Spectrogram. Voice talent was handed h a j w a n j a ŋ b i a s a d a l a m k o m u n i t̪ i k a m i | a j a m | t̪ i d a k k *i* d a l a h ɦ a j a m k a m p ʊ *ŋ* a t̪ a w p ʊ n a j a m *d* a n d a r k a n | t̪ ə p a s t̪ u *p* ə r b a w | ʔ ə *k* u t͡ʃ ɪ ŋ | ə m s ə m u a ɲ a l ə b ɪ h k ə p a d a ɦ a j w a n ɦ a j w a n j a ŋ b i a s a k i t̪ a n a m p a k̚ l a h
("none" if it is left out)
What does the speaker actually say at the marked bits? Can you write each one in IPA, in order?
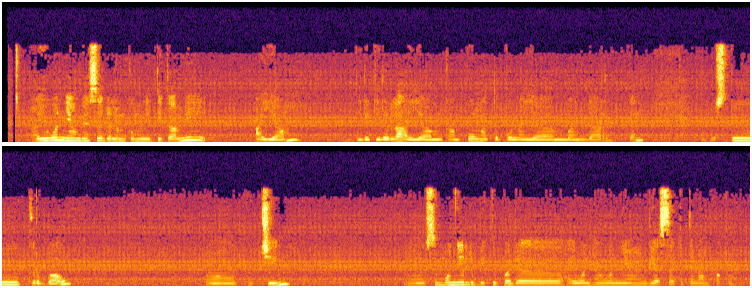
i, ŋ, b, k, k

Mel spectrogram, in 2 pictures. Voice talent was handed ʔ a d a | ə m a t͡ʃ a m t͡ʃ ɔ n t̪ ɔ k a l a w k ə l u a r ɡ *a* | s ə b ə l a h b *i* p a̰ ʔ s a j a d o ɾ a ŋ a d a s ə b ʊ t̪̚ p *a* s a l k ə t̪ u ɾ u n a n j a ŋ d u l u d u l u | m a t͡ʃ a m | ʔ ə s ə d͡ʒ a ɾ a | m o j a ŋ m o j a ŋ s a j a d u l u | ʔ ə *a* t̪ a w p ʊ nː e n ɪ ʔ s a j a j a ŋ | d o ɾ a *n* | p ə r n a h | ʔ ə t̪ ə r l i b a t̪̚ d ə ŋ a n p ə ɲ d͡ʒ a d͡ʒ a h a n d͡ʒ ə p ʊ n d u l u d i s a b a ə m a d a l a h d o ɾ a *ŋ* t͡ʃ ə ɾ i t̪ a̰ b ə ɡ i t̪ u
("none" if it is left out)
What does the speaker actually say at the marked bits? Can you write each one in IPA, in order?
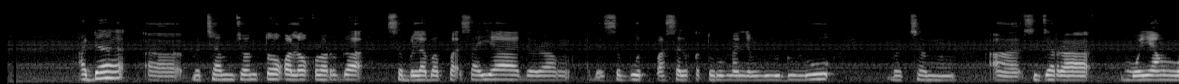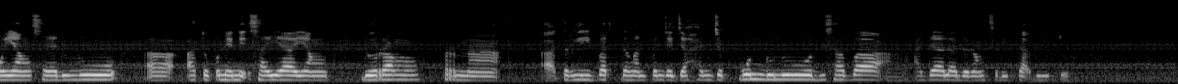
a, a, a, a, ŋ, ŋ

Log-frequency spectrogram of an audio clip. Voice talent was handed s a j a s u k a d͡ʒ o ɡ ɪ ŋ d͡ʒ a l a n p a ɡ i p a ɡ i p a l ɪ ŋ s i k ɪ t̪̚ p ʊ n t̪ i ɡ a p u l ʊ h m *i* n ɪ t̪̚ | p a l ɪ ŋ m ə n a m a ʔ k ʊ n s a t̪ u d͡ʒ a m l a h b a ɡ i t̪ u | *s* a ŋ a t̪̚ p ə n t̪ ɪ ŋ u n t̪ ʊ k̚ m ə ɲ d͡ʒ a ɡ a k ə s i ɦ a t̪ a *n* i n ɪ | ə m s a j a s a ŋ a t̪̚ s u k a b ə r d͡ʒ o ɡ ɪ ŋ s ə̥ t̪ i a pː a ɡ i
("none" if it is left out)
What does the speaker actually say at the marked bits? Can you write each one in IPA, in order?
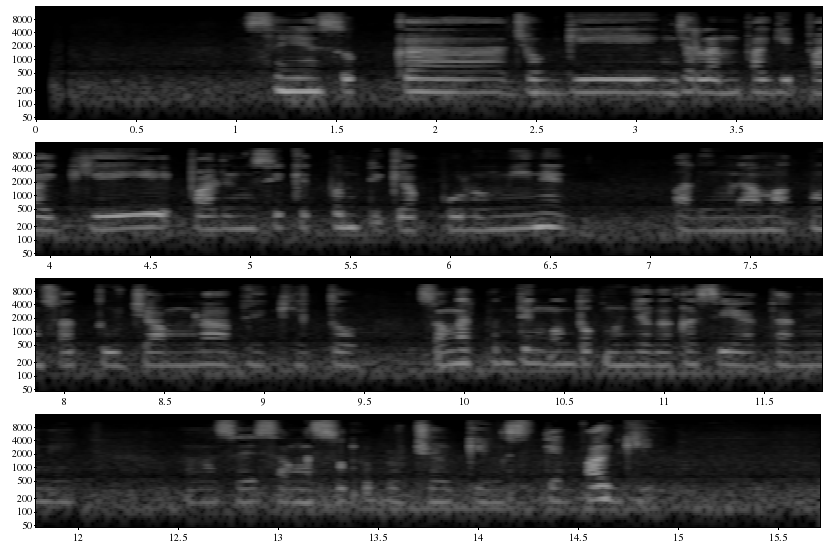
i, s, n

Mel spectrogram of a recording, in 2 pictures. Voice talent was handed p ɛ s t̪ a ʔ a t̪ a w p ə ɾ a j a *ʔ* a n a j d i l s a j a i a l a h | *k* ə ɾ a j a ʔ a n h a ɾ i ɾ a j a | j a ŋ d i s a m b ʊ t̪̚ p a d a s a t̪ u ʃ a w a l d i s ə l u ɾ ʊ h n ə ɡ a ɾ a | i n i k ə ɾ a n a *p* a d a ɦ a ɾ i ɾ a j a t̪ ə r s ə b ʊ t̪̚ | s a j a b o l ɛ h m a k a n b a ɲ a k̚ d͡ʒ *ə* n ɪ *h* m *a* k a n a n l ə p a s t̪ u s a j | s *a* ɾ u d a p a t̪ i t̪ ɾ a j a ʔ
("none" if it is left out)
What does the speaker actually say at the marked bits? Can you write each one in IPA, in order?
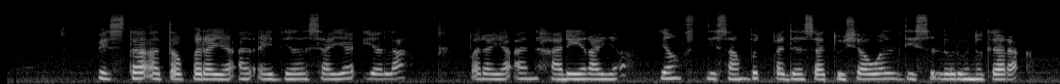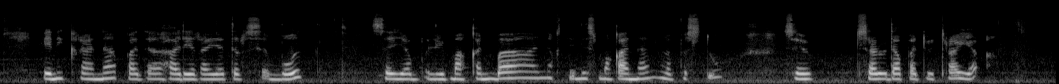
ʔ, p, p, ə, s, a, a

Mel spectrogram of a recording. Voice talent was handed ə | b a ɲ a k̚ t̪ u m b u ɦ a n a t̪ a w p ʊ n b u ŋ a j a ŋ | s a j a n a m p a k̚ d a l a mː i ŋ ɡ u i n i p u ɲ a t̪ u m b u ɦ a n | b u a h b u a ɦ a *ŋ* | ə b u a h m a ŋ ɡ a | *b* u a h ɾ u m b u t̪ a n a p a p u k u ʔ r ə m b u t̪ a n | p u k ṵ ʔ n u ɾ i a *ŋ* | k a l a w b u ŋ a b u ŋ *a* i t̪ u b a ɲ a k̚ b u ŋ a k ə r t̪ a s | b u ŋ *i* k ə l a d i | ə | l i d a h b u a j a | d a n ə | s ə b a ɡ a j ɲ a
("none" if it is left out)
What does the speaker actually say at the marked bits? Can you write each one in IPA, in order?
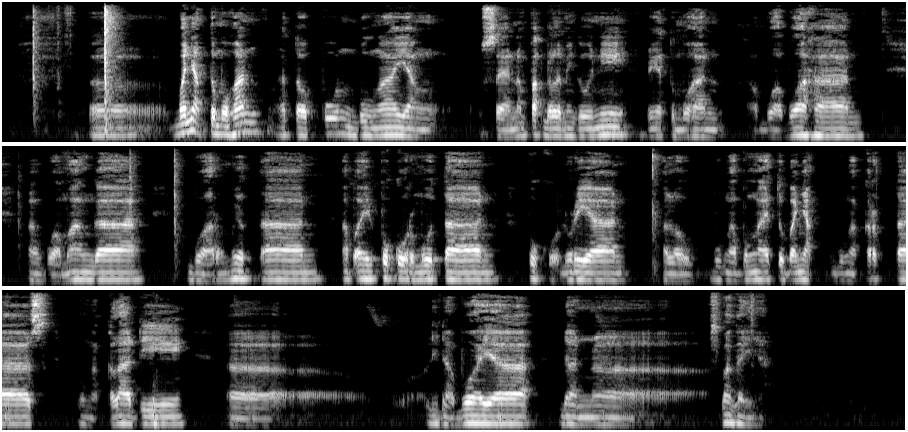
n, b, n, a, a

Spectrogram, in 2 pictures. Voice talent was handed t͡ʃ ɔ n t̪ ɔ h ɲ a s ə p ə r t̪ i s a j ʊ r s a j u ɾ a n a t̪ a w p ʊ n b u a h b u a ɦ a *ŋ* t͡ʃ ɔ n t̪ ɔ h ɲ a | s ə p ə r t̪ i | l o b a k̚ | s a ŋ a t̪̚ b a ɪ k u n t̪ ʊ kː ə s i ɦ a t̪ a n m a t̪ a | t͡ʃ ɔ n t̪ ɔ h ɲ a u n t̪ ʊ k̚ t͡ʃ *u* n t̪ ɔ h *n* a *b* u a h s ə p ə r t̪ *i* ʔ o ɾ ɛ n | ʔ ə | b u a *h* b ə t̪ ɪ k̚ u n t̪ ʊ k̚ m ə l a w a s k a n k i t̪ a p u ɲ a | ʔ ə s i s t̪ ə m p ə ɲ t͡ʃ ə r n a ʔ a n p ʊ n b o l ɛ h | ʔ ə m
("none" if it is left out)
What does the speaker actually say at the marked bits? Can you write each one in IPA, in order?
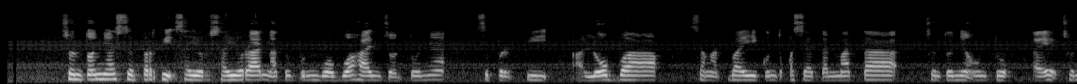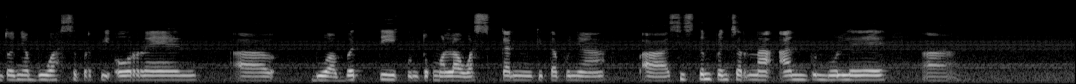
n, ɔ, ɲ, b, i, h

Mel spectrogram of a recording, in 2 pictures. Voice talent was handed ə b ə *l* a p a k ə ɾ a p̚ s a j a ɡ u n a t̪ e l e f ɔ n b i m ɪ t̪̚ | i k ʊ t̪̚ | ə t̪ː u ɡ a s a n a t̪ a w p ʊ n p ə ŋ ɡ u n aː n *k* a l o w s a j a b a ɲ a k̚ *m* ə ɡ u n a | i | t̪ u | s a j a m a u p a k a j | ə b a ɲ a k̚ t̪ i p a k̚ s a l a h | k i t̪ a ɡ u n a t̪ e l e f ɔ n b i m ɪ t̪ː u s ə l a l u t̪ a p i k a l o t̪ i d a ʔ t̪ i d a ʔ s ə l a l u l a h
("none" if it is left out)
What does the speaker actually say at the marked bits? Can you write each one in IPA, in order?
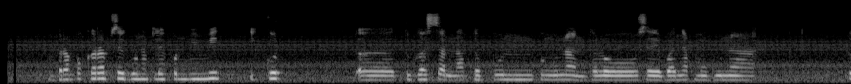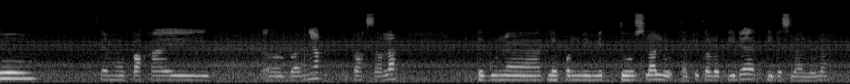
ɾ, k, m

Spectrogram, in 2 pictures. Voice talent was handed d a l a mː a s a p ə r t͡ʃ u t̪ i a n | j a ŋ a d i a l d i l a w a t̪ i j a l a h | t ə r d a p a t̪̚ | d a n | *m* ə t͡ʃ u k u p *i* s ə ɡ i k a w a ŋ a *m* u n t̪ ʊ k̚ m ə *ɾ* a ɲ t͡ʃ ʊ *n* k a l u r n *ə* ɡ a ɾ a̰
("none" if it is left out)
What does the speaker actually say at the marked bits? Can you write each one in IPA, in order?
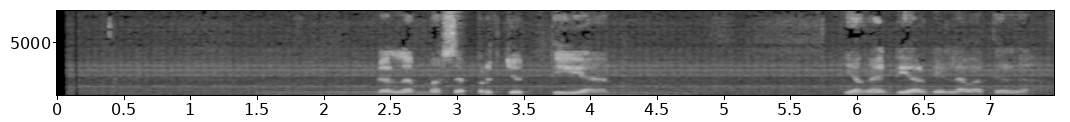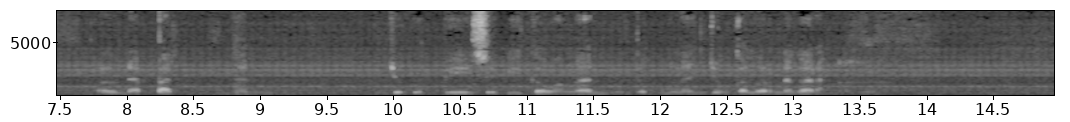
m, i, n, l, ŋ, ə

